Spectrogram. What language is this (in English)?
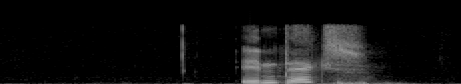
Danish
